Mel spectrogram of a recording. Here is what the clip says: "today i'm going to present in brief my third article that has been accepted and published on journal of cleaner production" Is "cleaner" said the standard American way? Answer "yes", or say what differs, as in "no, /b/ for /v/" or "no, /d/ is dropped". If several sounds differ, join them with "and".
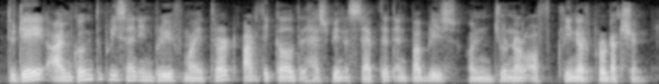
yes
